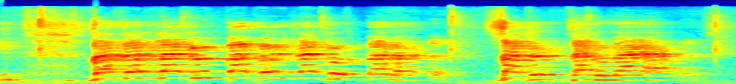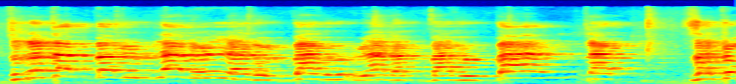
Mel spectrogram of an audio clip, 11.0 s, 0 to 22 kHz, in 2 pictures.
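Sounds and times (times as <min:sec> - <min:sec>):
man scat singing: 0:00.0 - 0:11.0.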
